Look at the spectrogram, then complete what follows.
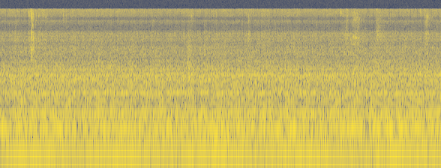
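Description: A steady hum with several held tones, of the kind a running household appliance makes, with a few faint ticks over it.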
